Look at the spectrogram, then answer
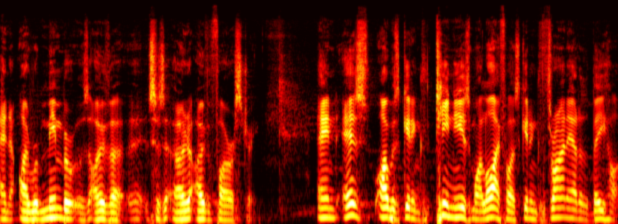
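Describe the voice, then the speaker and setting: A man's fairly high-pitched voice, fairly quick in pace and fairly even in intonation, with music in the background. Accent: New Zealand. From New Zealand. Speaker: event organiser. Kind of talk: conference talk. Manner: halting, stammering.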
